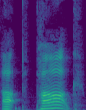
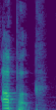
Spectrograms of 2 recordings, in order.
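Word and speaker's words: Uppark: I like to call it Up Park, but it's not pronounced Up Park. Is it Uppock? Uppock?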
